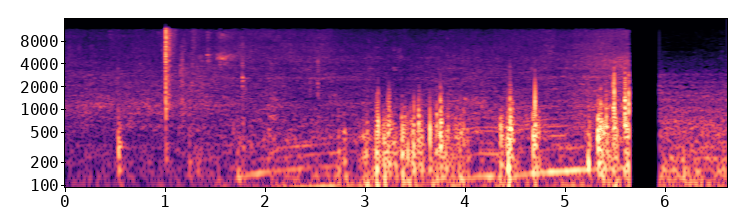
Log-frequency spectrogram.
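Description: Car engine running with a low steady hum that steps up in pitch partway through, mixed with several sharp knocks and clicks.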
